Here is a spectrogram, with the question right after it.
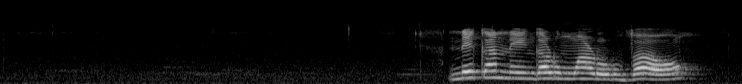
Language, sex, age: Venda, female, 27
